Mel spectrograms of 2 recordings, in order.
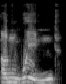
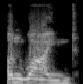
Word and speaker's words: unwind: And then you said okay, you pronounced it unwind, which I can understand, but it's actually pronounced unwind. Can you say On unwind? one, Unwind, on yeah. one, So okay, it's on like one.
